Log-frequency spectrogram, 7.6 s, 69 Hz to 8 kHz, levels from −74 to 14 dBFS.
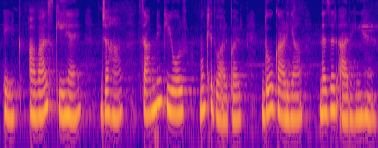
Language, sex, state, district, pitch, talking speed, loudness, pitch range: Hindi, female, Chhattisgarh, Raipur, 205 Hz, 135 wpm, -14 LUFS, 190-225 Hz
